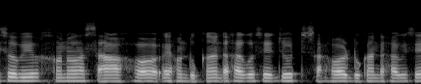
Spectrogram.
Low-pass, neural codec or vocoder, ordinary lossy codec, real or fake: 7.2 kHz; none; MP3, 64 kbps; real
